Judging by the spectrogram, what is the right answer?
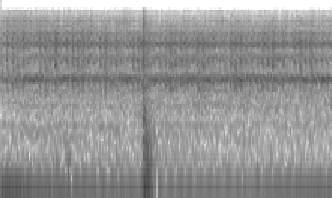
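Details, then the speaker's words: Chrysler PT Cruiser on cold start: steady high-pitched squeal at constant pitch over the engine; owner suspects a belt squeak, source not confirmed. "the PT still got has a little squeak to it but it sounded pretty good just a little belt squeak"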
